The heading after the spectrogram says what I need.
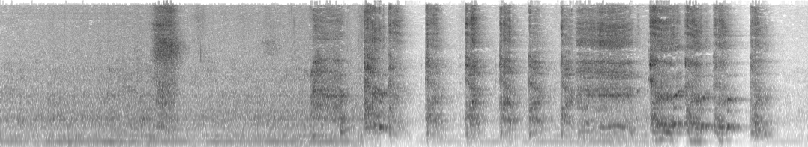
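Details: Woman whose cough hurts her back more than her chest, waxing and waning, feeling drier and letting up: a burst of about eight short, harsh coughs in quick succession after background noise; repeated coughing.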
